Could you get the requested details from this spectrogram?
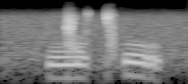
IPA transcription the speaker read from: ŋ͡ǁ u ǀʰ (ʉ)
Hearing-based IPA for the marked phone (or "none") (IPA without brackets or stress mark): u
